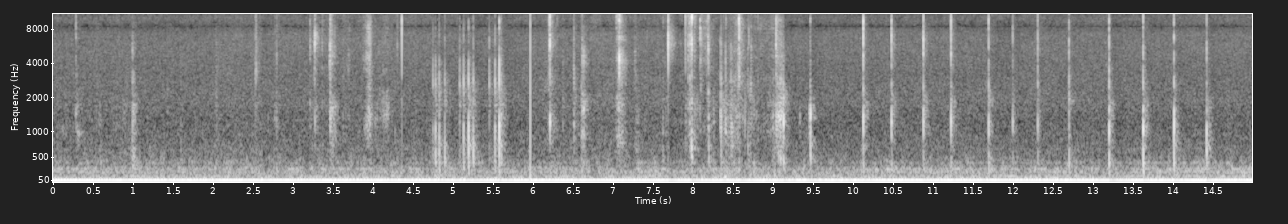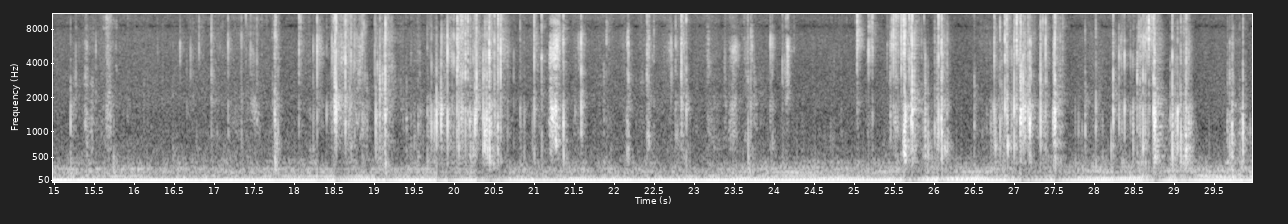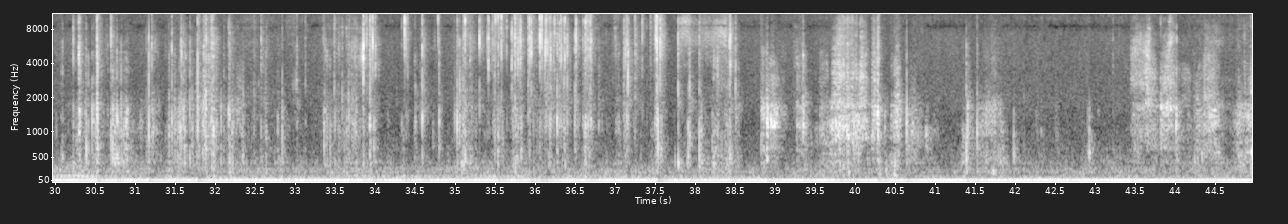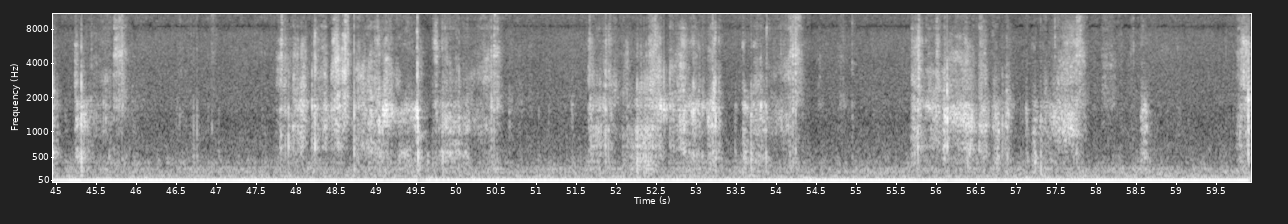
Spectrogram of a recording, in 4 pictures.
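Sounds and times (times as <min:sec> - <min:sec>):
low rumble: 0:00.0 - 0:59.9
paper and plastic crinkling: 0:16.6 - 0:24.2, 0:25.1 - 0:39.0.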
